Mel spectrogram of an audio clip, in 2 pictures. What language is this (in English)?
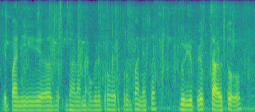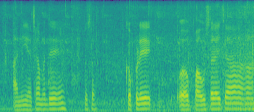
Marathi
